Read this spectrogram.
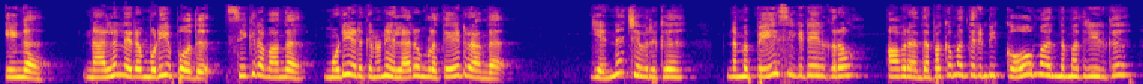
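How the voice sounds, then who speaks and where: A man voicing an anxious, pleading young wife in a cartoon family drama, with a strained falsetto. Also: racing, a bit bright. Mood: worried.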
